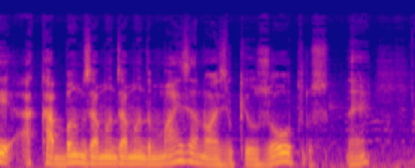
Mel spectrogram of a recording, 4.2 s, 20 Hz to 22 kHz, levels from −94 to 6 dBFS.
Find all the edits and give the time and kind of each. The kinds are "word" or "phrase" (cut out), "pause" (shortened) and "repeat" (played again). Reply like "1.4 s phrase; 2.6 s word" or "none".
1.2 s repeat; 2.3 s word

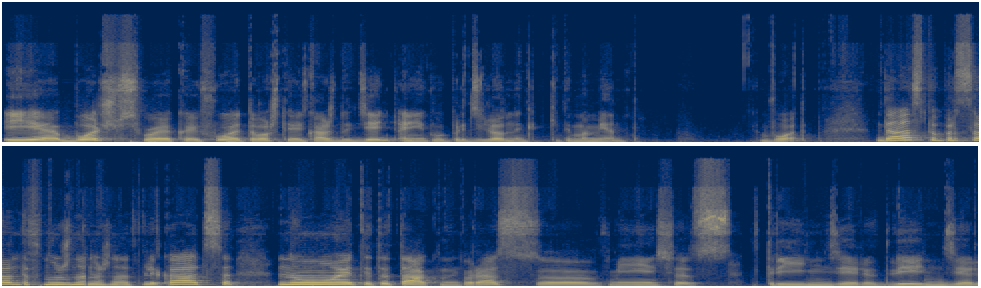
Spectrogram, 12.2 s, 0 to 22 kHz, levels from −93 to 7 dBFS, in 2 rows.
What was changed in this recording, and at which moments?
1.9 s word; 2.7 s word; 6.6 s word; 8.4 s word; 9.0 s word; 10.6 s word

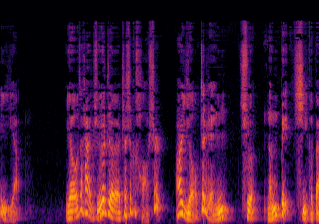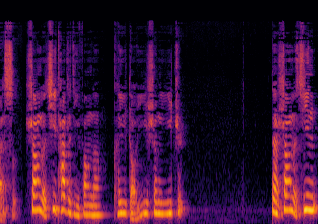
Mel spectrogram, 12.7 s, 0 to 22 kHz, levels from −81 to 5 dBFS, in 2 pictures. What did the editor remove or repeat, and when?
3.4 s pause; 4.7 s pause; 6.8 s pause

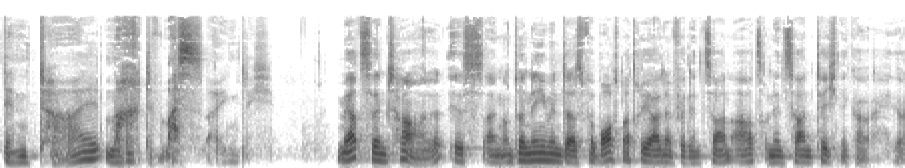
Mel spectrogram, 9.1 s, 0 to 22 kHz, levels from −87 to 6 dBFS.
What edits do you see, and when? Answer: none

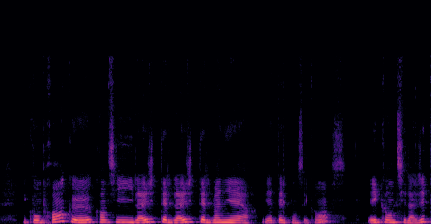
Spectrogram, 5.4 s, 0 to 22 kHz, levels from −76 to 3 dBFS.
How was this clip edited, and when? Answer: 2.2 s repeat; 4.4 s pause

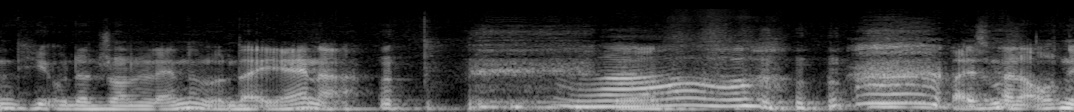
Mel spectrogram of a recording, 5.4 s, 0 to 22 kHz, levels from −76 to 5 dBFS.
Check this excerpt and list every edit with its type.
1.1 s phrase

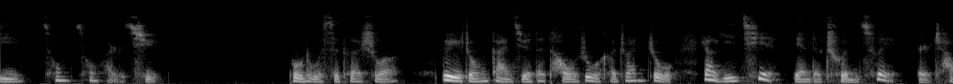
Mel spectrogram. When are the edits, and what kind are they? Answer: none

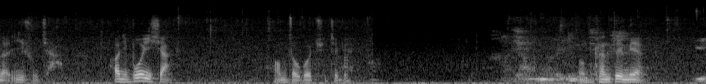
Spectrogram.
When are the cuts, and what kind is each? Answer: none

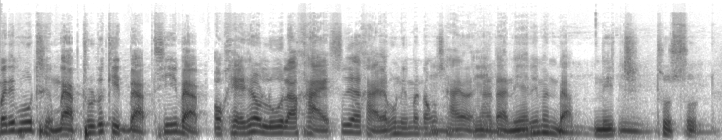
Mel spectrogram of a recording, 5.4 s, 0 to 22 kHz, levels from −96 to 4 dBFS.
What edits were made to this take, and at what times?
1.6 s pause

